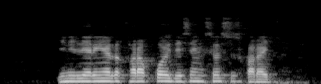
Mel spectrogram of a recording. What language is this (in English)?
Kyrgyz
